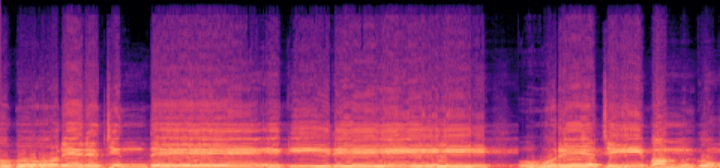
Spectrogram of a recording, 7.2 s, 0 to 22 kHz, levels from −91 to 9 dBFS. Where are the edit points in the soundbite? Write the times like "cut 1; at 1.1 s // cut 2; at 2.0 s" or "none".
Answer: none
